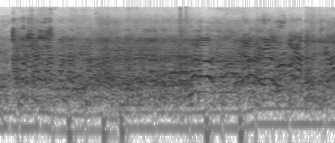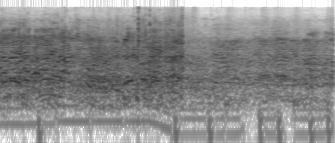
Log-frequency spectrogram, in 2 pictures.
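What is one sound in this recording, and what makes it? A crowd of men talks and shouts excitedly close by.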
